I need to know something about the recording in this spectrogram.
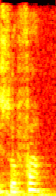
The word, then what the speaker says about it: sofá: Aquí vemos el caso de sofá. Sofá es una palabra que termina en A, es decir, debería pronunciarse sofá.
